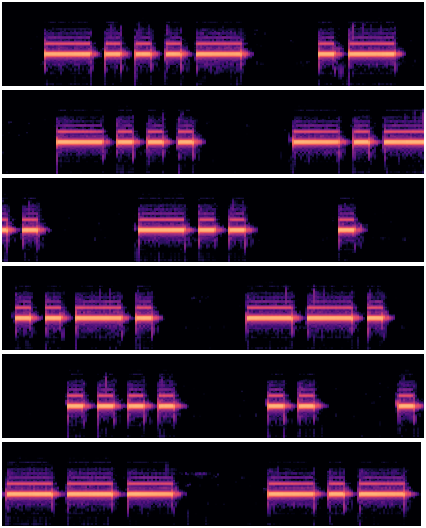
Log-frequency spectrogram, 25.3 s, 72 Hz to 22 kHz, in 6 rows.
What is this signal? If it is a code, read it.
Morse code, heard as a keyed tone, about 8 wpm, 650 Hz. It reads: <BT> A B C D E F G H I J K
